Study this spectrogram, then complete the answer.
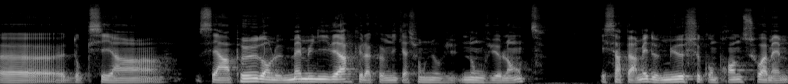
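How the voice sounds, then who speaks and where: On a very clean recording with a silent background, a fairly low-pitched man speaks at a fairly slow pace with fairly even intonation. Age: 30s. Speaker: product manager. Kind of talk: interview. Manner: halting.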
